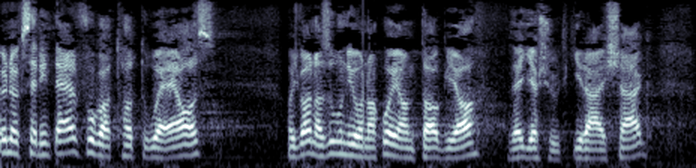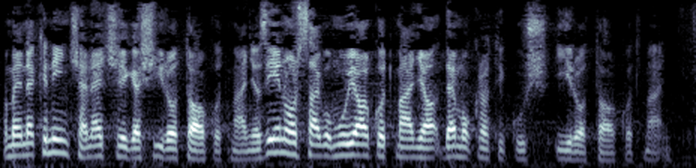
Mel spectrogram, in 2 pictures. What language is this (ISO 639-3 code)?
hun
